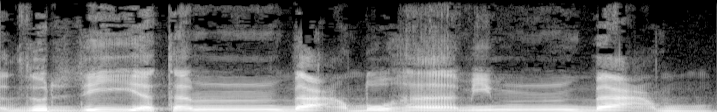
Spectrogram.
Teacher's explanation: الراء في ذرية قلنا لا بد من ترقيقها، عدم الشدة في الياء، وقد نبهنا قبل قليل على ذلك. الياء ليس حرفا شديدا، وإن كان مشددا من حيث التشكيل والضبط، لكن ليس فيه الشدة فلا ينقطع فيه الصوت. من بعض، الباء والعين حرفان مرققان فلا يصح تفخيمهما.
